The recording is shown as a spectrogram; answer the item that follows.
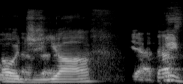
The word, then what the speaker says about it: Geoff: That's like Jeff with the G-E-O. Oh, Geoff.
